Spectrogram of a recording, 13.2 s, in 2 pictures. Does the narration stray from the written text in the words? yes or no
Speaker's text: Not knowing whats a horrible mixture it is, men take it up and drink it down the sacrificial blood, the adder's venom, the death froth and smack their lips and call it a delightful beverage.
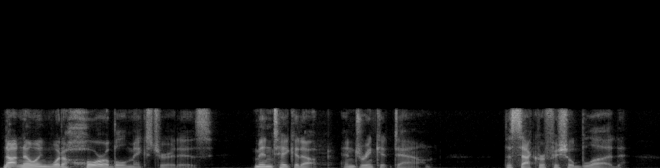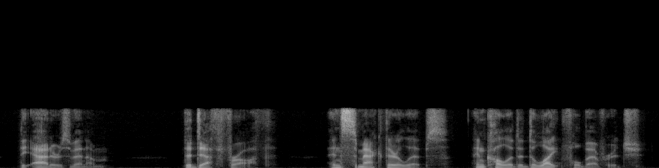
yes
